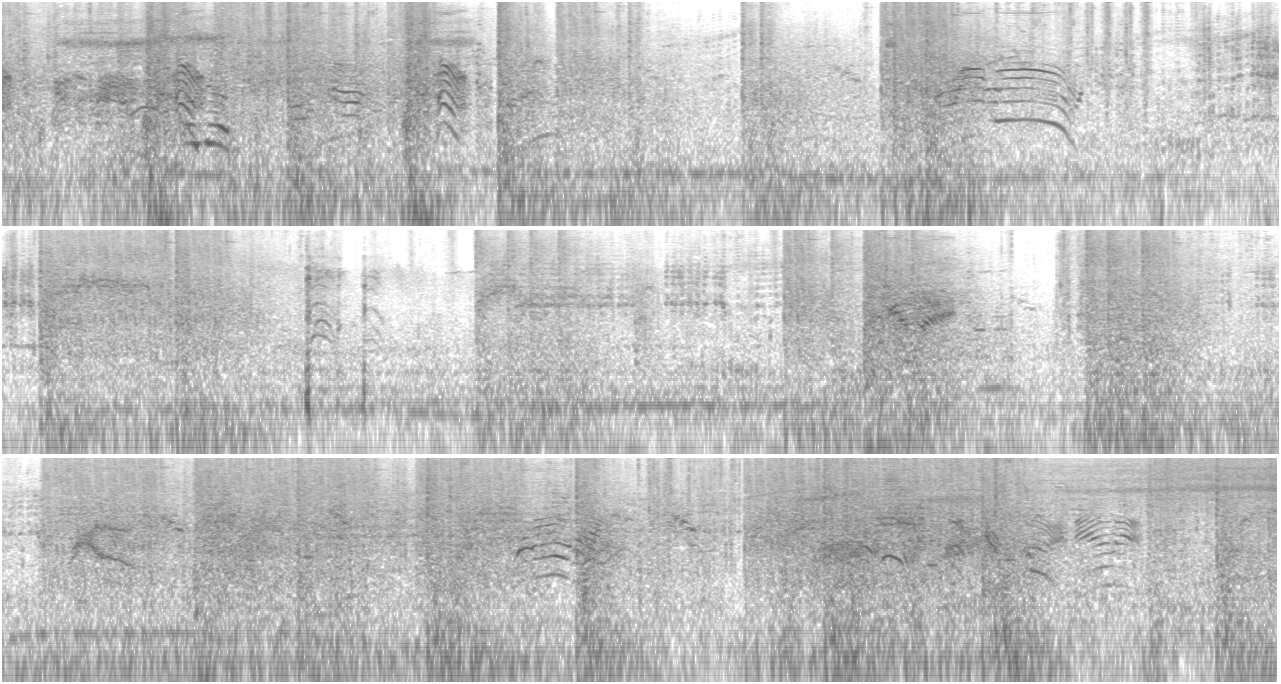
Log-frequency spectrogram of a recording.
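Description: Alien creatures shriek and screech.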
